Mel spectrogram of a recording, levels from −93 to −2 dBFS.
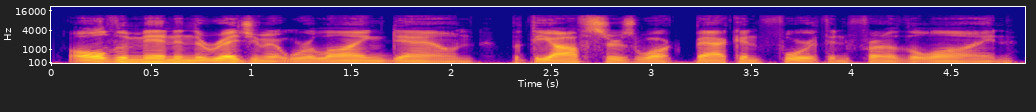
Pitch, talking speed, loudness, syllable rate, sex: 100 Hz, 260 wpm, -19 LUFS, 6.2 syllables/s, male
